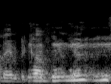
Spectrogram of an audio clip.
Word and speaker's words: Duchovny: No, not David Yeah, Duchovny.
